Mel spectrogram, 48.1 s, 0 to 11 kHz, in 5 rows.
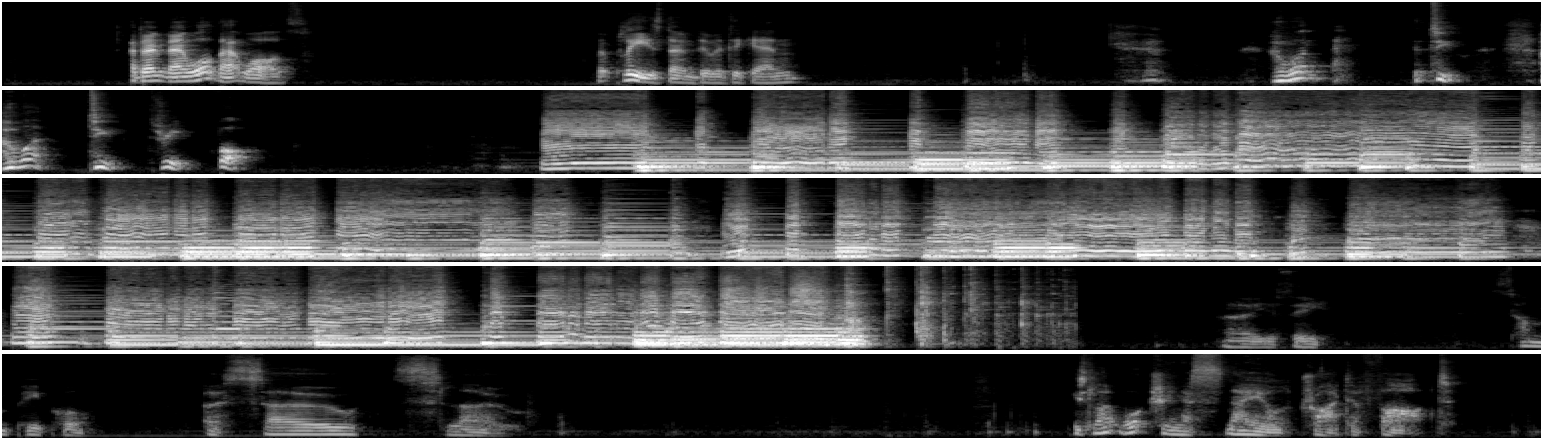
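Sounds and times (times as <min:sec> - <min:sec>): acoustic guitar strumming: 0:13.0 - 0:34.4
kazoo buzzing a tune: 0:13.0 - 0:34.4.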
